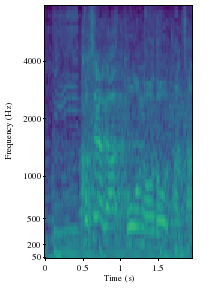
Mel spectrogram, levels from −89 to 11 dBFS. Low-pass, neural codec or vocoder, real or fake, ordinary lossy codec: none; none; real; none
